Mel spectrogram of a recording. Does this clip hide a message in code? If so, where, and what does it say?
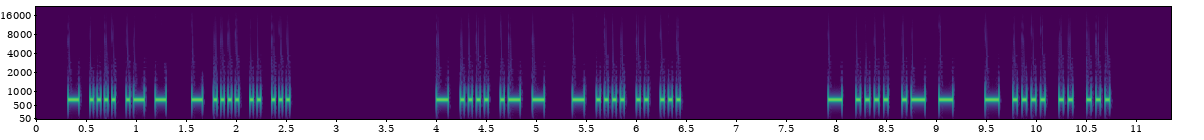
Yes: Morse code from 0.3 to 10.7 s, heard as a keyed tone, about 29 wpm, 700 Hz. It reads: THAT THIS THAT THIS THAT THIS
